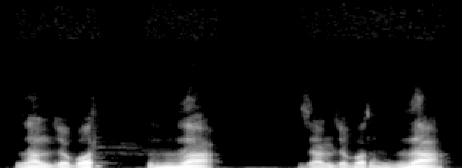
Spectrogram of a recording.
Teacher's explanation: জাল অক্ষর জিহ্বার আগা থেকে নরম করে পড়তে হয়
